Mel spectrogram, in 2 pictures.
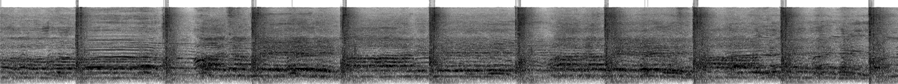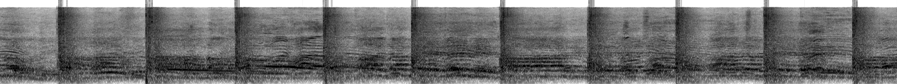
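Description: A large crowd of men beats their chests in a steady, loud rhythm.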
